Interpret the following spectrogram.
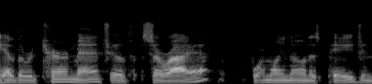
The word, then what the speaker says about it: Saraya: debut match at aew Soraya by the way Soraya Saraya whatever I mean she actually called Saraya so it's called by a name right are you sure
